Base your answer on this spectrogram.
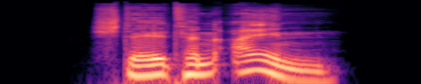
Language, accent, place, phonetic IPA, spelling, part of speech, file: German, Germany, Berlin, [ˌʃtɛltn̩ ˈaɪ̯n], stellten ein, verb, De-stellten ein.ogg
- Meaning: inflection of einstellen: 1. first/third-person plural preterite 2. first/third-person plural subjunctive II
